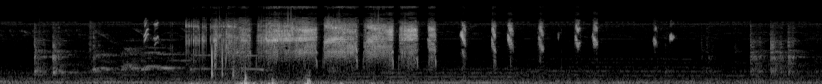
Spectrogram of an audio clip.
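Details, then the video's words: Caged canary singing vigorously, reacting on first seeing a camera: scattered high chirps, then a loud buzzy rolling trill, then clear separate notes repeated about twice per second, fading to sparse chirps. "kenari gacor bikin geleng geleng kepala reaksi kenari saat pertama kali lihat camera dalam sangkar"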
